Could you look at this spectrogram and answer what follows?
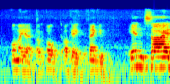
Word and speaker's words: Umayyad: Okay, so here in this mosque, the great mosque of Damascus, do you know how to pronounce it correctly? Umayyad.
